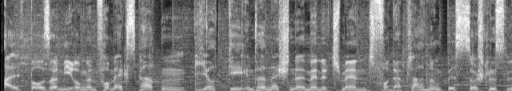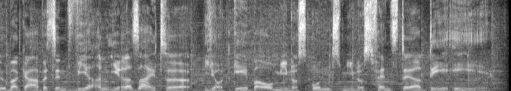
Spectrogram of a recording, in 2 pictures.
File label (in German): Radio Spot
